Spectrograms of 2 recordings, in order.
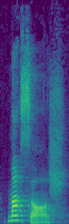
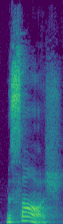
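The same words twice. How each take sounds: First: It is said with British stress and accent. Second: It is said with American stress and accent. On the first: "in British English" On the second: "in American English"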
